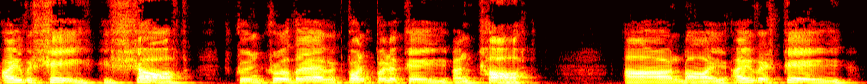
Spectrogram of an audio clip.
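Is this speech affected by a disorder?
Yes: deafness; born deaf, childhood speech therapy at John Tracy speech therapy school in US, mother-supported, lip reads; relies on Google Meet live captions and lip reading during video call; very clear per host, sounds like late-deafened speaker, captions offered in case unclear.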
